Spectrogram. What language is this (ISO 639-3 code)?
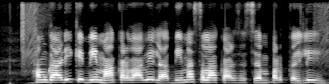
mag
